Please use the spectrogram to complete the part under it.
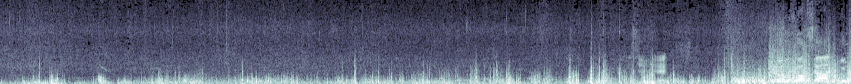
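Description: Strong wind buffets the microphone outdoors.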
